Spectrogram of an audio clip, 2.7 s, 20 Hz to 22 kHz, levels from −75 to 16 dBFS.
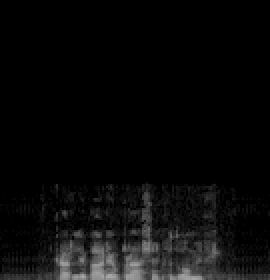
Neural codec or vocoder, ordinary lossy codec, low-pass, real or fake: none; AAC, 32 kbps; 19.8 kHz; real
